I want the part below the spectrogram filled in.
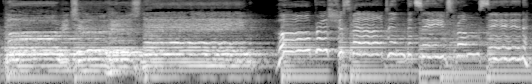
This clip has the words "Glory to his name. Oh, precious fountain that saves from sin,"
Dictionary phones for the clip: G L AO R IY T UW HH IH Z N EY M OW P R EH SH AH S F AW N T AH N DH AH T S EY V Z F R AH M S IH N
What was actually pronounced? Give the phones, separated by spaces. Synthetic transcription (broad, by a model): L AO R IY T UW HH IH Z N EY M OW P R EH SH AH S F AW N T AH N DH AH T S EY V Z F R AH M S IH N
